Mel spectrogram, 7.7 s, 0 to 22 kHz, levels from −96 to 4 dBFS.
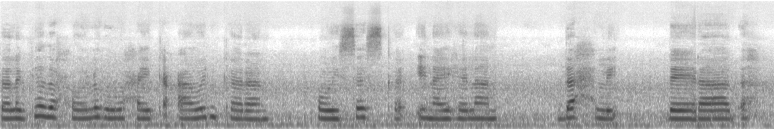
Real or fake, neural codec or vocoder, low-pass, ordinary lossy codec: fake; vocoder, 44.1 kHz, 128 mel bands, Pupu-Vocoder; none; none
